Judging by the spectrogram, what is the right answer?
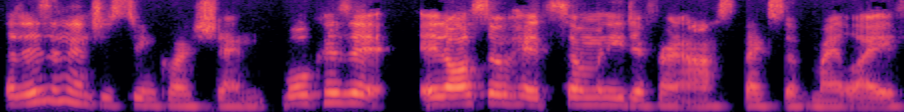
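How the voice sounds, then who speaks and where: With an American accent, the speaker talks at a very fast pace with lively intonation against a quiet background. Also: woman, medium pitch for a woman. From US Pacific Northwest, Seattle. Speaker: gym member, brewery worker. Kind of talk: interview. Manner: casual, many fillers.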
